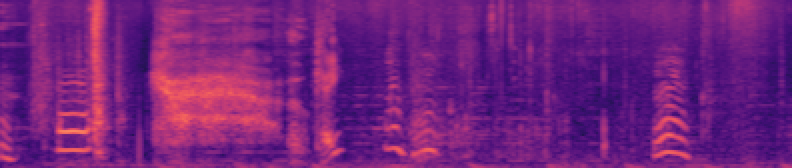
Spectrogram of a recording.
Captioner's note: sighs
